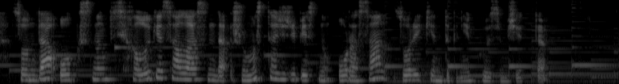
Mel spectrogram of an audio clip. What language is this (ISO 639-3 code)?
kaz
